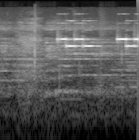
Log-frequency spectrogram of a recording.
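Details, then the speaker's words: Short repeated high electronic beeps over faint room noise: the vlogger's own glucose monitor alarm sounding at home. "Oh, there goes my glucose alarm."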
